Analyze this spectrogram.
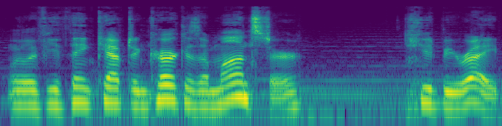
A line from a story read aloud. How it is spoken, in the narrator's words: The guy chuckled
